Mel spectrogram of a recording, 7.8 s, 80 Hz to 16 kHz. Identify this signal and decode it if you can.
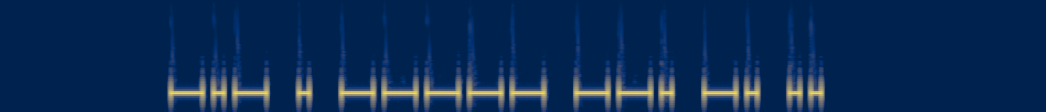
Morse code, heard as a keyed tone, about 15 wpm, 700 Hz. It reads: KE0GNI
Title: USA Call Signs - 6 Characters - Repeated 2x - 15wpm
